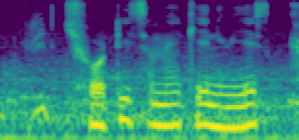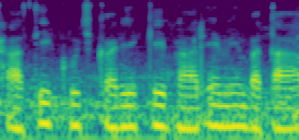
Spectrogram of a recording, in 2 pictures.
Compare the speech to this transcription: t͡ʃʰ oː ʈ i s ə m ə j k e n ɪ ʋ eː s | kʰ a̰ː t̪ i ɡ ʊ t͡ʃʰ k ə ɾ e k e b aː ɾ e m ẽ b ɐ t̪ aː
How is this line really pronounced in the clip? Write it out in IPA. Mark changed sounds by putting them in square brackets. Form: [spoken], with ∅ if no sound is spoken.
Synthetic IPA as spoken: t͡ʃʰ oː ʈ i s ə m ə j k e n ɪ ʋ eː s | kʰ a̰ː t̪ i [k] ʊ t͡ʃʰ k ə ɾ e k e b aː ɾ e m ẽ b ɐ t̪ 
